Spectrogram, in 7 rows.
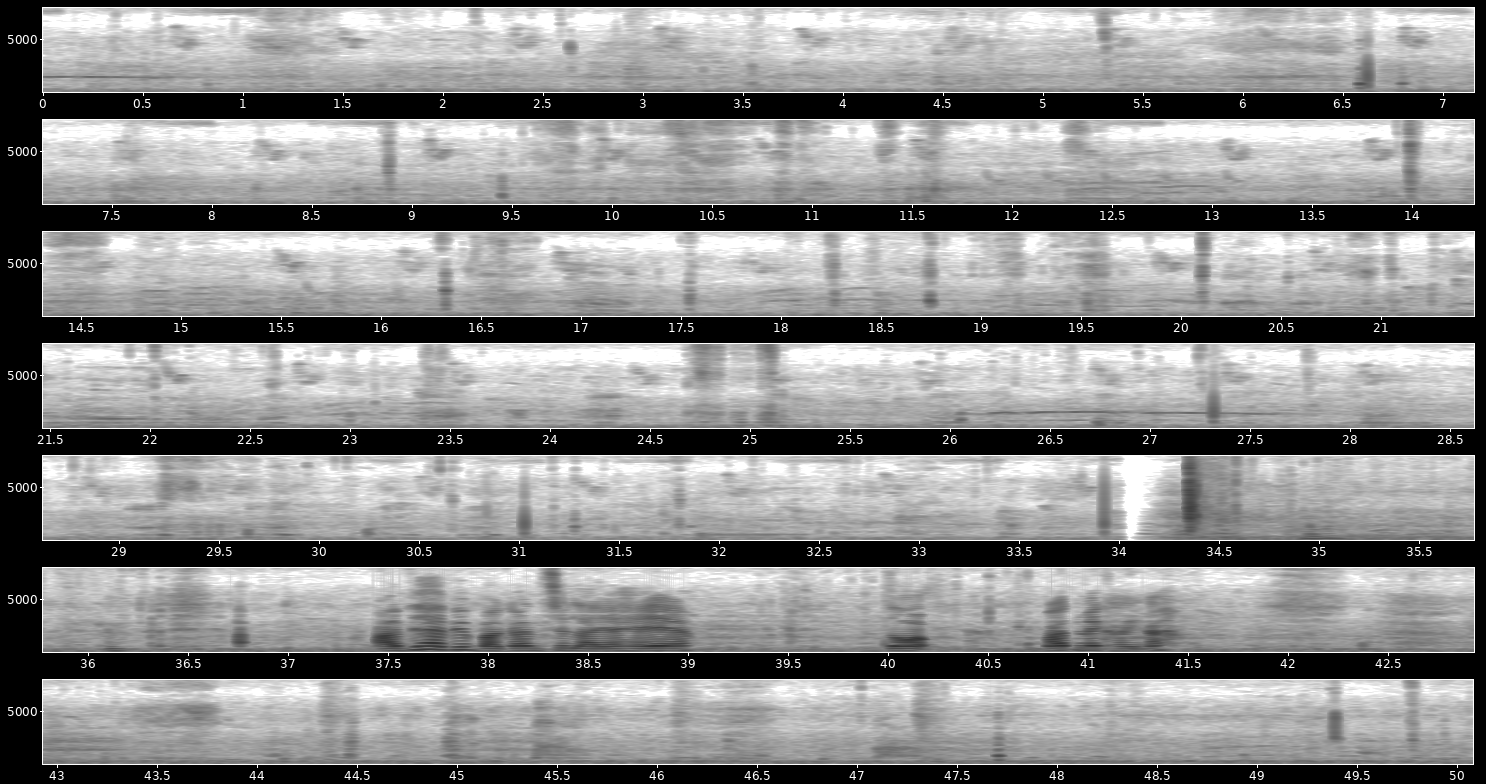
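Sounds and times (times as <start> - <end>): lip smacks: 13.8 - 14.2, 16.3 - 16.7
mouth clicks: 13.8 - 14.2
wet chewing and lip smacks: 13.8 - 14.6, 16.2 - 16.7, 17.4 - 23.6, 25.9 - 27.9, 28.7 - 34.0
wet chewing: 13.8 - 14.8, 16.1 - 37.3, 39.0 - 50.0.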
